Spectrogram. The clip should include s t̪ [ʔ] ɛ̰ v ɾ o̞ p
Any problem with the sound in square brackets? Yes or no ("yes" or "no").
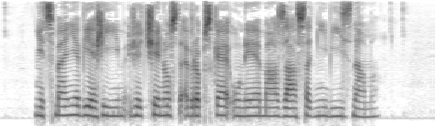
no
